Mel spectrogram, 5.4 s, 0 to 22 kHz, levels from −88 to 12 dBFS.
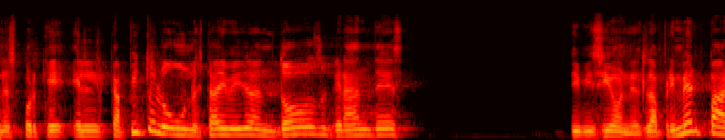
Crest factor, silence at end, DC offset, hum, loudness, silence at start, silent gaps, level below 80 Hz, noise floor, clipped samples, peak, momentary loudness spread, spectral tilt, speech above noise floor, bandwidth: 16 dB; 0 s; under 0.1%; none; -32 LUFS; 0 s; none; -82 dBFS; -85 dBFS; under 0.1%; -16 dBFS; 5 LU; -6 dB/octave; 53 dB; 14 kHz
